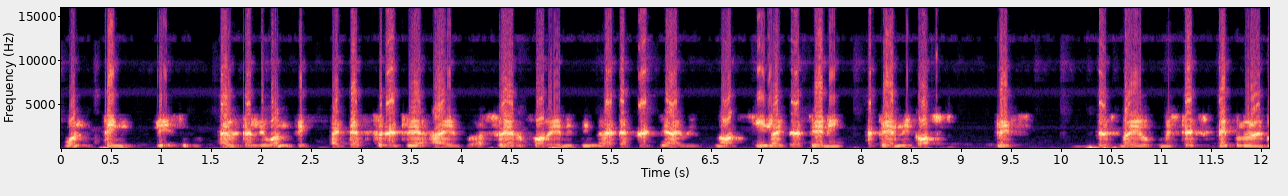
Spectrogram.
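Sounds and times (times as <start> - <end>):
man speaking over phone line: 0.0 - 9.7, 10.4 - 12.0.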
